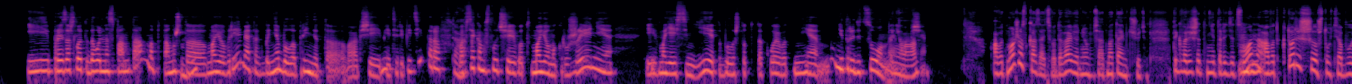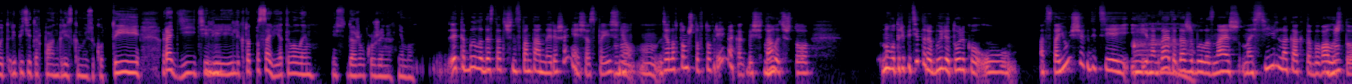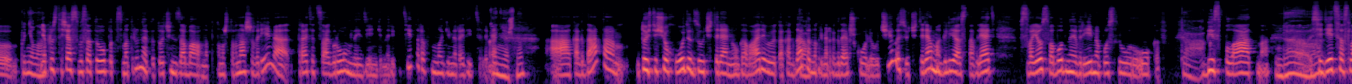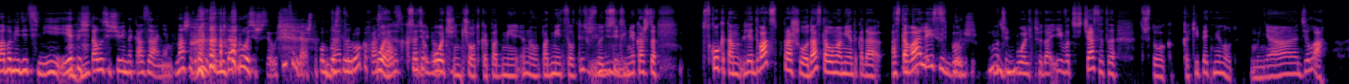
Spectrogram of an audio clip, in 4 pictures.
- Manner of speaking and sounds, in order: other background noise; laugh
- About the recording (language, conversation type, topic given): Russian, podcast, Можешь рассказать о встрече с учителем или наставником, которая повлияла на твою жизнь?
